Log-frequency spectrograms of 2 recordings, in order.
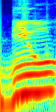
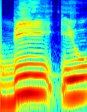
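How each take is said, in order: First: "বিউ" run together as a single beat; one syllable. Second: "বি ইউ" as two separate beats; two syllables. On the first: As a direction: glide straight through "বিউ" without a break. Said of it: "এভাবে পড়তে পারো". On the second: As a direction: split it into "বি" and then "ইউ". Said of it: "কিংবা বি ইউ এভাবে". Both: Shown as a demonstration.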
